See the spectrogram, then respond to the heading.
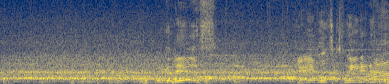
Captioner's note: crowd cheering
